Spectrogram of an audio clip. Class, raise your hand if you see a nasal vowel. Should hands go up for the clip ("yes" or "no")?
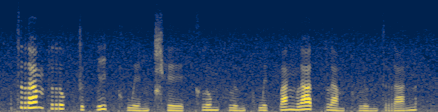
no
